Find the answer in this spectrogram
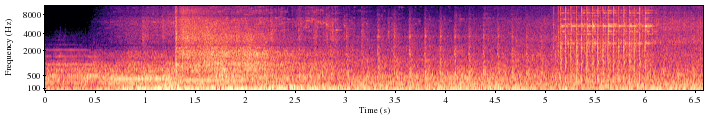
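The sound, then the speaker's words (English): Loud, continuous construction racket during the redevelopment of downtown Hailey: a jackhammer rattling in rapid repeated bursts over rumbling machinery, including forklifts, and crashing rubble, with a brief metallic clatter near the end. No voices. “There were jackhammers and forklifts and rubble.”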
